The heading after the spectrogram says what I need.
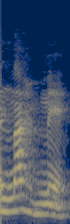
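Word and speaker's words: Narmer: desenho uma inscrição em hieróglifo de um peixe que em egípcio antigo era pronunciado na e de um cinzel que era pronunciado mer ou seja na armé essa Inscrição está inserida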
